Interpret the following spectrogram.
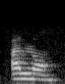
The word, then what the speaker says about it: allant: Alors, ça se prononce allant.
